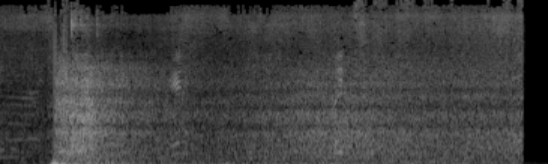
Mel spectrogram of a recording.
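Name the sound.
volcanic eruption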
